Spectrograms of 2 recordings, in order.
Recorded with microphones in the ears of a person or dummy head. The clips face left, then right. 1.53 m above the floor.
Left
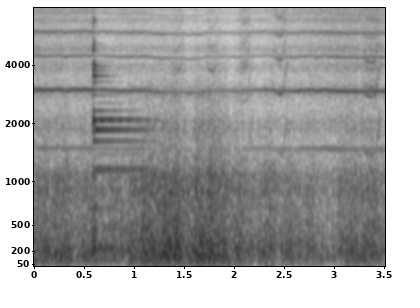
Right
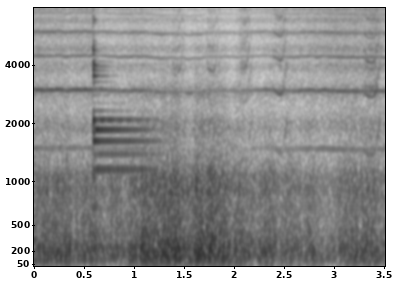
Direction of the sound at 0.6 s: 15° left (ahead or behind).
